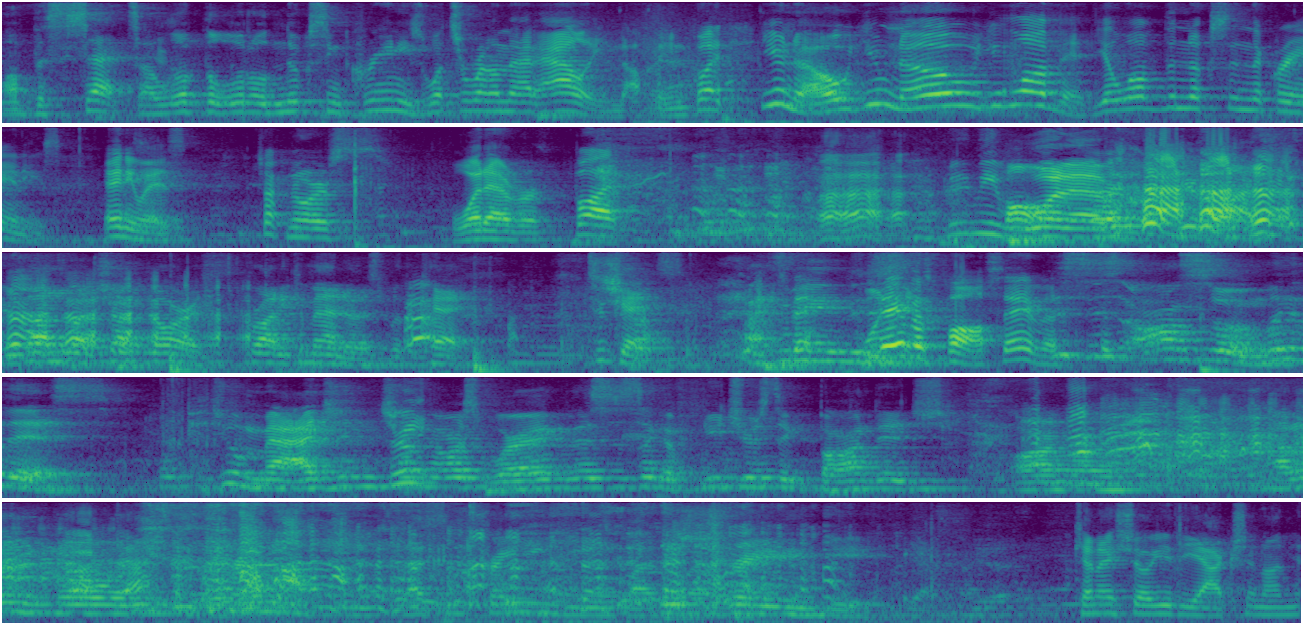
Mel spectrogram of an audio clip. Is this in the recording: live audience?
yes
